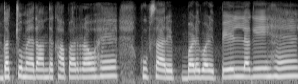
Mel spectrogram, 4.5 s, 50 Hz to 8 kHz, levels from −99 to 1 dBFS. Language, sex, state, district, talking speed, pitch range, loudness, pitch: Bundeli, female, Uttar Pradesh, Hamirpur, 160 wpm, 220-245 Hz, -16 LUFS, 230 Hz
